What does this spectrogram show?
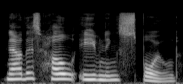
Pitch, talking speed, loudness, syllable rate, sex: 210 Hz, 165 wpm, -15 LUFS, 5.4 syllables/s, female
